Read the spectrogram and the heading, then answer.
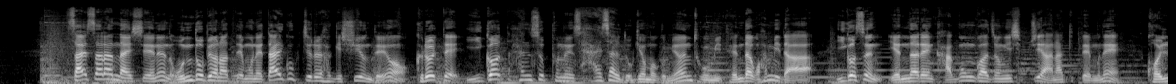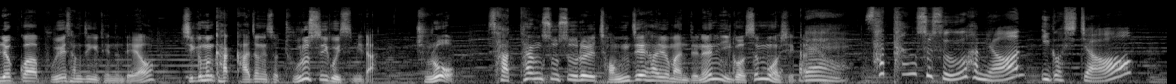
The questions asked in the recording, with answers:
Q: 주로 사탕수수를 정제하여 만드는 이것은 무엇일까요?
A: 설탕. 설탕. 설탕!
